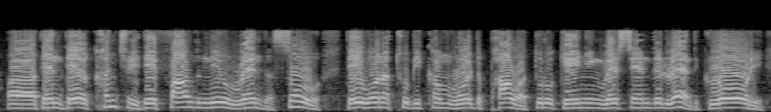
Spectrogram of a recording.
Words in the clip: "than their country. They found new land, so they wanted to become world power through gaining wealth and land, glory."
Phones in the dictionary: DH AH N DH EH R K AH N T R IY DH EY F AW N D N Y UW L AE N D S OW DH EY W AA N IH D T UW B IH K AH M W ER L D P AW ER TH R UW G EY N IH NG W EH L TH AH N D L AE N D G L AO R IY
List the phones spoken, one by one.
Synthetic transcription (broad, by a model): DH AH N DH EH K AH N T R IY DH EY F AW N D N Y UW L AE N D S OW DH EY W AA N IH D T UW B IH K AH M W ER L D P AW ER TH R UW G EY N IH NG W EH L S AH N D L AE N D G L AO R IY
